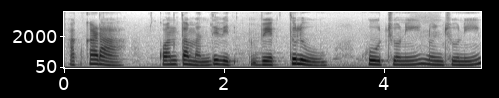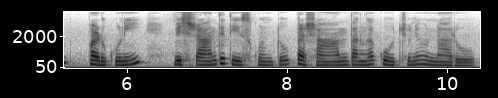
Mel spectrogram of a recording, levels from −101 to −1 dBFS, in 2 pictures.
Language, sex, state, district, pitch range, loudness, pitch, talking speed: Telugu, female, Telangana, Hyderabad, 185-215 Hz, -19 LUFS, 195 Hz, 75 wpm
